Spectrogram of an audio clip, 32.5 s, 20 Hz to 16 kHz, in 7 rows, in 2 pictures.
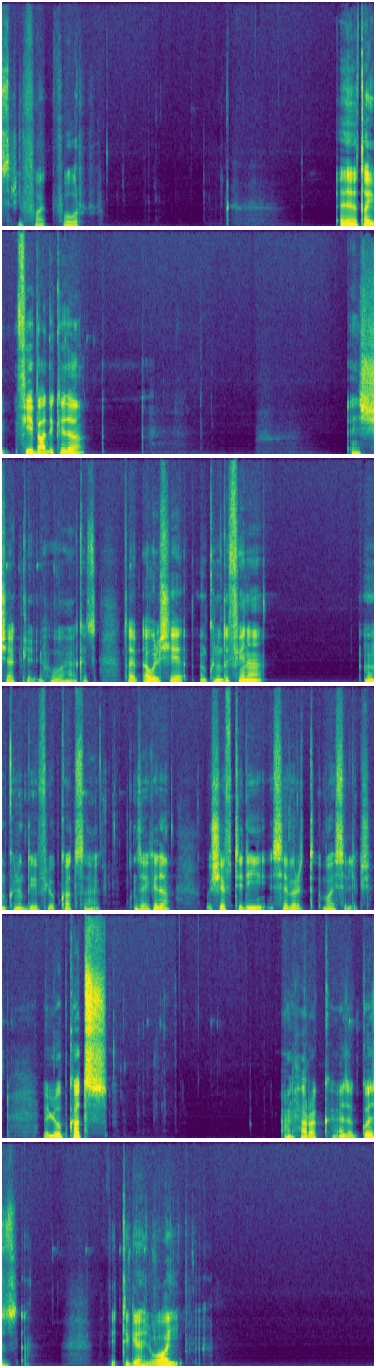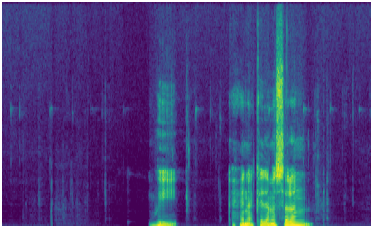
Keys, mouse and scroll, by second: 1.7 alt+a, 2.3 middle click, 5.2 middle click, 5.6 click, 6.6 KP_7, 7.1 Tab, 9.3 shift+middle click, 9.7 ctrl+middle click, 10.8 shift+middle click, 12.0 ctrl+r, 14.6 scroll down 1, 14.9 shift+middle click, 15.3 ctrl+middle click, 16.4 shift+d, 17.5 p, 18.2 Tab, 18.5 click, 19.0 Tab, 19.2-20.0 scroll up 1, 20.0 a, 20.3 alt+shift+middle click, 20.7 z, 21.1 click, 21.8 z, 22.9 click, 23.2-24.1 drag, 24.2 middle click, 24.6 alt+shift+middle click, 25.0 ctrl+alt+middle click, 25.3 g, 28.1-28.7 scroll down 2, 28.4 shift+middle click, 28.9 ctrl+middle click, 29.4 alt+middle click, 30.2 ctrl+alt+middle click, 31.2 click, 31.6 ctrl+middle click, 31.9 alt+shift+middle click, 32.3 ctrl+middle click.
